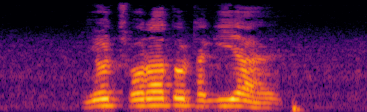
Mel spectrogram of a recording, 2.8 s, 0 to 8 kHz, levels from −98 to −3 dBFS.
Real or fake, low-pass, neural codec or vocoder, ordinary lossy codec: real; 7.2 kHz; none; Opus, 64 kbps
